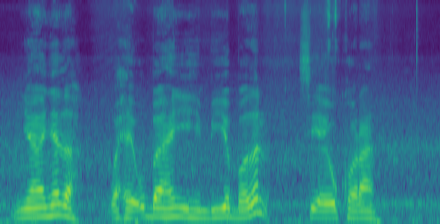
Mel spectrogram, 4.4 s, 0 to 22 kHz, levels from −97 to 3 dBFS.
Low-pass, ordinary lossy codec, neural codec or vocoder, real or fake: none; none; none; real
